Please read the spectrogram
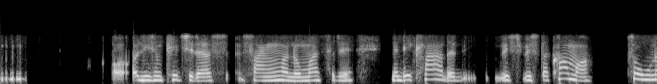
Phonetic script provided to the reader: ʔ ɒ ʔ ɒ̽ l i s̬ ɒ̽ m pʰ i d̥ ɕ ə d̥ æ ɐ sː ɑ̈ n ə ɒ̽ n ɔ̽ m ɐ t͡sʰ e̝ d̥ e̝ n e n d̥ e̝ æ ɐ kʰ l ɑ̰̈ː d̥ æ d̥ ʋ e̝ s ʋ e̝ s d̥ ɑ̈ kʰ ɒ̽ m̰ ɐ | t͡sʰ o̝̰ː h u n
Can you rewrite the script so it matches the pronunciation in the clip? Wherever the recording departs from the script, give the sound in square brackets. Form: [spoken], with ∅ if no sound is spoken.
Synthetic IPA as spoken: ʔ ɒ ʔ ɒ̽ l i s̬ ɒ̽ m pʰ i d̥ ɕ ə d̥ æ ɐ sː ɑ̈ [ŋ] ə ɒ̽ n ɔ̽ m ɐ t͡sʰ e̝ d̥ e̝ [m] e n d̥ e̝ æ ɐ kʰ l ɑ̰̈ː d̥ æ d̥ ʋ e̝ s ʋ e̝ s d̥ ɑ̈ kʰ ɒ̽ m̰ ɐ | t͡sʰ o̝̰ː h u n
